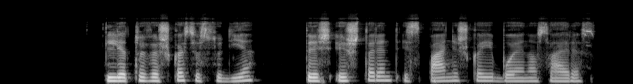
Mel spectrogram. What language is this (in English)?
Lithuanian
